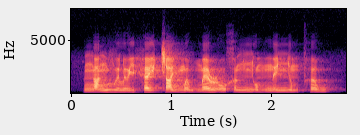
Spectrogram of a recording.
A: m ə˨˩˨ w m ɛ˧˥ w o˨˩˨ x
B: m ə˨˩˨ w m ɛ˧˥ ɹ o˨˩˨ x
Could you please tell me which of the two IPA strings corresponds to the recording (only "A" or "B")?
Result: B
